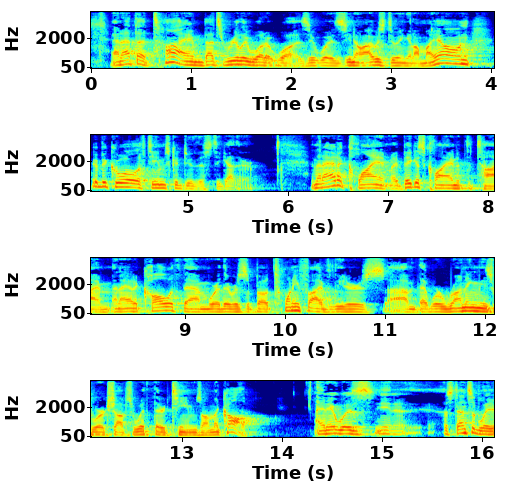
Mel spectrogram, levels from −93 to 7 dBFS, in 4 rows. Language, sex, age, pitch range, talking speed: English, male, 20-39, 105-135 Hz, 270 wpm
